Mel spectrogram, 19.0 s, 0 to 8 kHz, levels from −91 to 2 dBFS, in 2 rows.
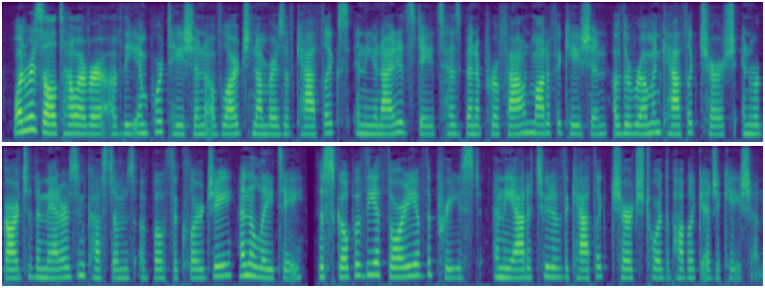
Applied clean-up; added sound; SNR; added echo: none; none; none; none.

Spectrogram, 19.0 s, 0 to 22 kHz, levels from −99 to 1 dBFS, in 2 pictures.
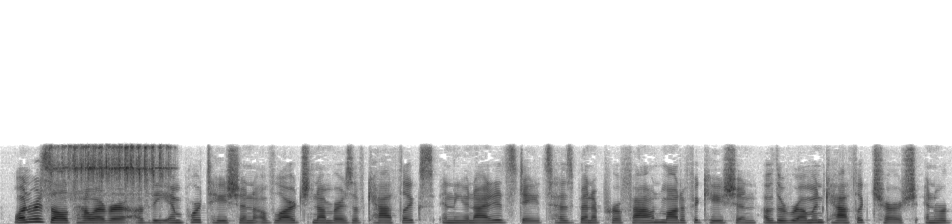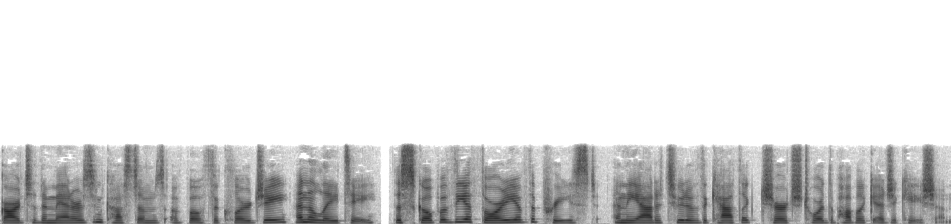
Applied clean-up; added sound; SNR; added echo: none; Tambourine; 1 dB; none.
